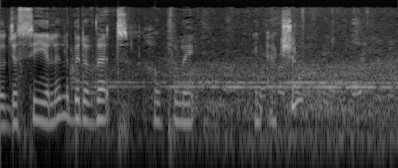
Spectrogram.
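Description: A woman speaks into a microphone over a loudspeaker in a large echoing hall.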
